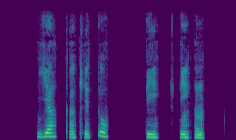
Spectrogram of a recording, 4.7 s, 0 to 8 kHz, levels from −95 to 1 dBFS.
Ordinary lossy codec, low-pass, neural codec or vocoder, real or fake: AAC, 48 kbps; 7.2 kHz; none; real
